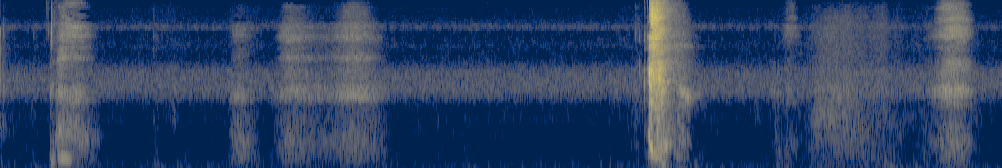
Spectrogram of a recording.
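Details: Induced sneezing from an itchy nose: two sharp, wet, messy sneezes, each led by sniffing, quick breaths and preparatory inhalations.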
